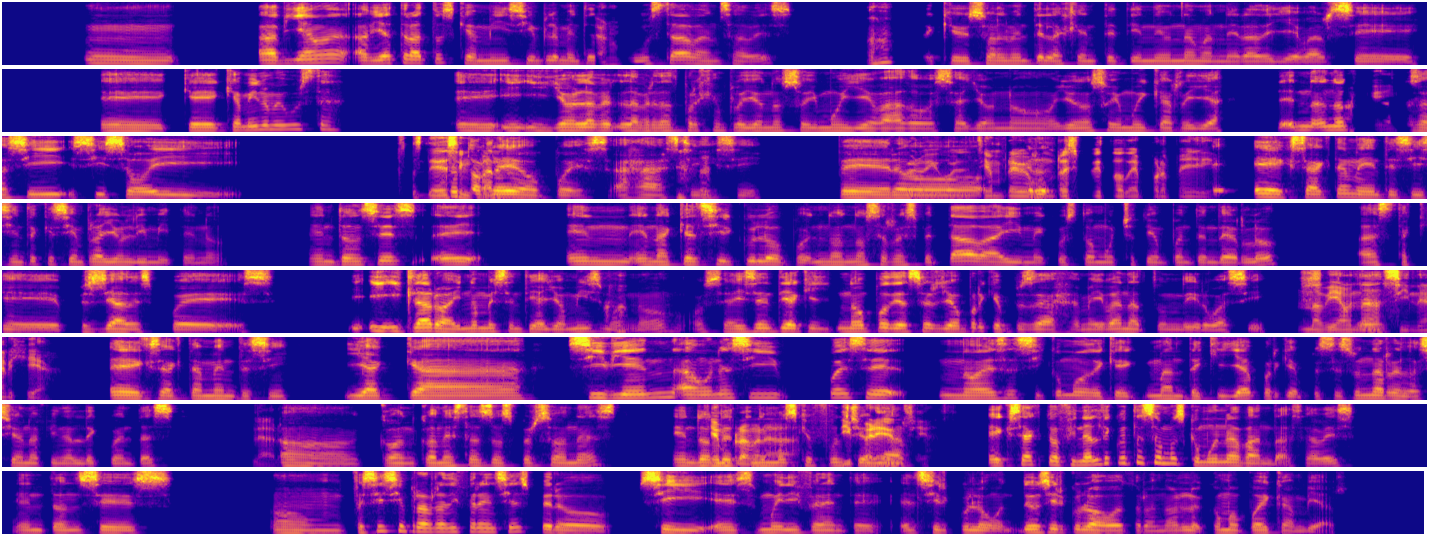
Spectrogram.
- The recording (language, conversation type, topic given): Spanish, podcast, ¿Qué parte de tu trabajo te hace sentir más tú mismo?
- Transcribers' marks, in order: unintelligible speech; chuckle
